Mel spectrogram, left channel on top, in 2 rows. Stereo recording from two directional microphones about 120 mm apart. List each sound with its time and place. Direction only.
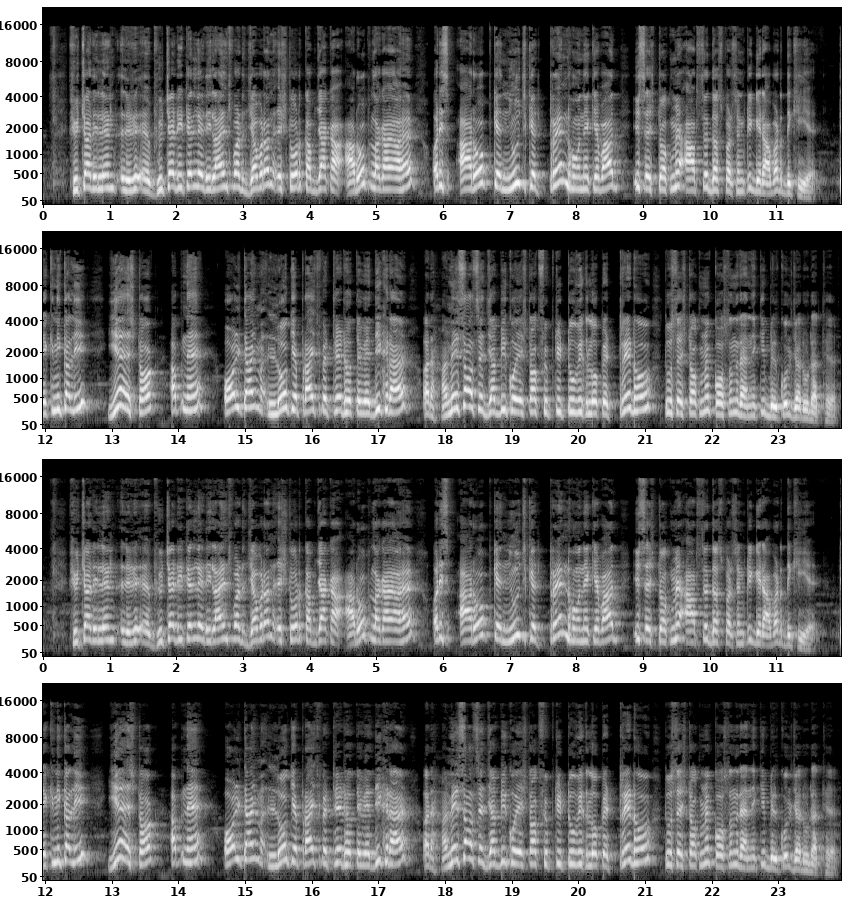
0.4 s a woman's voice: 40° left (ahead or behind)
16.6 s a woman's voice: 60° left (ahead or behind)
17.1 s speech: 35° left (ahead or behind)
18.1 s speech: 40° left (ahead or behind)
